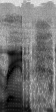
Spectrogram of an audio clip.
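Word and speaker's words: Reign: R-E-I-G. – Yeah, sorry. I should have pronounced it right. Rain.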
